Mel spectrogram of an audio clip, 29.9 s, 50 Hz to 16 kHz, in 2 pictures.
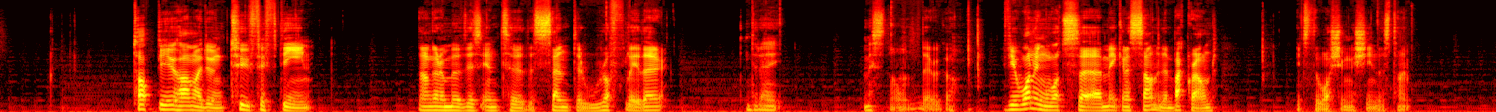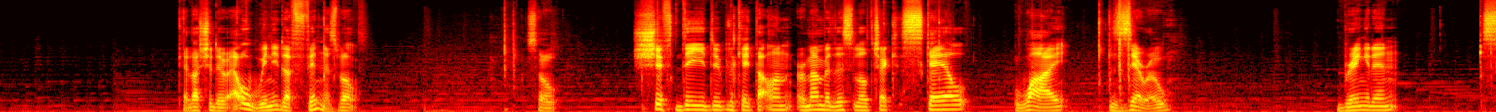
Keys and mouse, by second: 0.4 KP_1, 3.1-5.8 drag, 7.6-8.6 drag, 9.4 KP_3, 12.3 g, 13.8-15.8 middle drag, 16.2 middle click, 17.9 3, 18.8 click, 19.7 KP_3, 21.2 shift+d, 22.0 middle click, 23.2 click, 24.0 s, 27.3-29.1 drag, 29.4 s.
